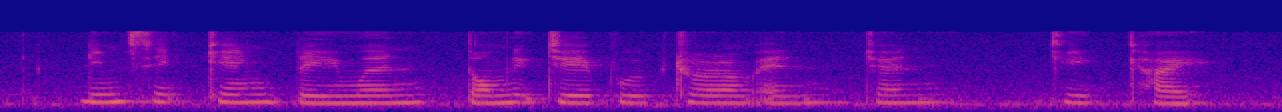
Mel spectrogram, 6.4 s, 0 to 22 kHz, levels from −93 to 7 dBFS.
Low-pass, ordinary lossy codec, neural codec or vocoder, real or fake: none; none; none; real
